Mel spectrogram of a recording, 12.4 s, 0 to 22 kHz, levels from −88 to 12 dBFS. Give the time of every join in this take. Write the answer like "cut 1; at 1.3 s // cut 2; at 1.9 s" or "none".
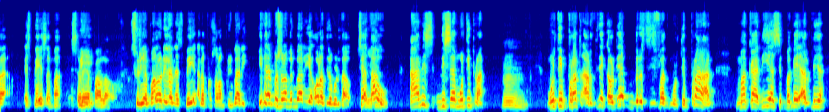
cut 1; at 1.0 s // cut 2; at 3.8 s // cut 3; at 6.0 s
